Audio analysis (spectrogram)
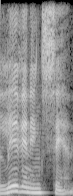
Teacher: indicando que aquele G final do ING não seria pronunciado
